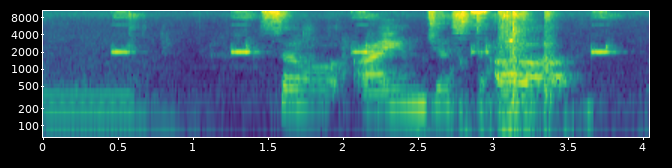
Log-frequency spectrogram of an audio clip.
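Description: Microwave oven's running hum winding down and stopping about a second in, followed by a few short, high beeps. A voice talks quietly over it.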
